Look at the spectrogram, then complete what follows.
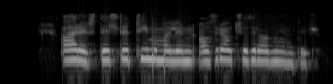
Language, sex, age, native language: Icelandic, male, 11, Icelandic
